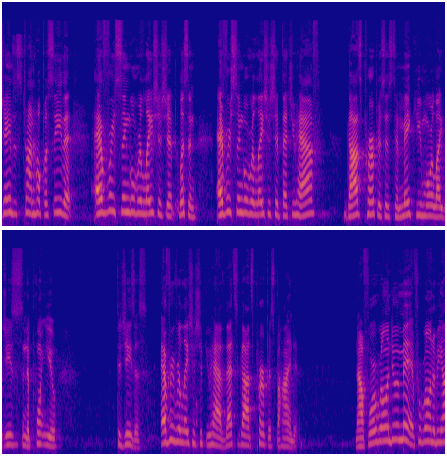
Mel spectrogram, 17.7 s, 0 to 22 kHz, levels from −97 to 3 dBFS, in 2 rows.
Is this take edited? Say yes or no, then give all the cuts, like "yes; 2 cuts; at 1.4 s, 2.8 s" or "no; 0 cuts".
no; 0 cuts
